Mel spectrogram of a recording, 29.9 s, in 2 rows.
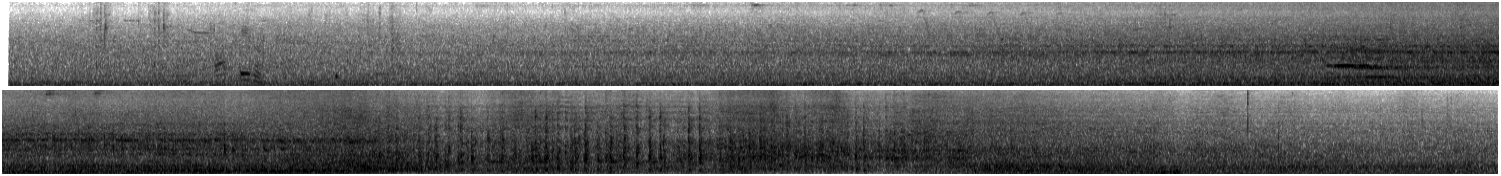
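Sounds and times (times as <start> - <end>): diesel locomotive engine running: 2.2 - 29.9
train wheels clickety-clack: 15.3 - 25.2.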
